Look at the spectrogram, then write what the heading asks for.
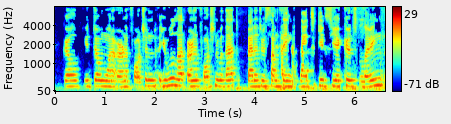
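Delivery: normal talking voice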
